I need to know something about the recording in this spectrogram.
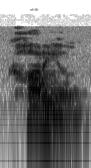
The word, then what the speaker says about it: carrier: Còn cái từ này trọng âm của nó sẽ là âm đầu tiên, âm khờ. Mặc dù nó ghi là âm C này nhưng chúng ta sẽ đọc là âm khờ, khờ.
